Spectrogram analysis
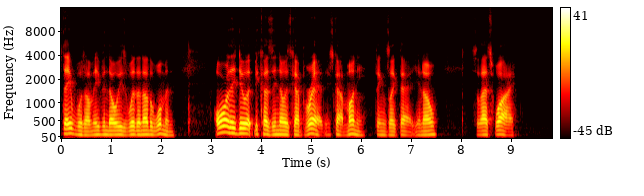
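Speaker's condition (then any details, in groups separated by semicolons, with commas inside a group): No condition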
